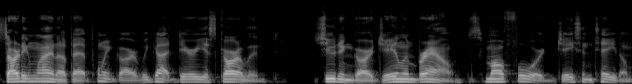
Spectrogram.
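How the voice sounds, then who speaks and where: This is a man's voice at a medium pitch. It is a normal speaking voice. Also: ordinary pitch variation, moderate pace, very clean recording, silent background. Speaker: podcast host. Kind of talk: casual chat.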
